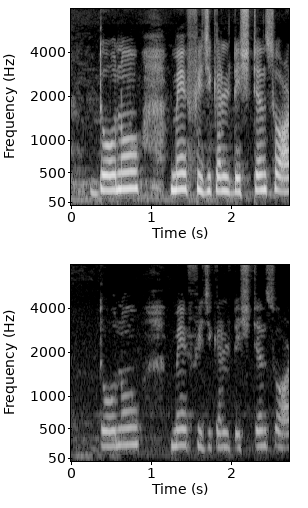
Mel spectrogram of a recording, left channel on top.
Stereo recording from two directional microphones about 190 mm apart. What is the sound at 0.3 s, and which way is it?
Speech, 45° left (ahead or behind).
